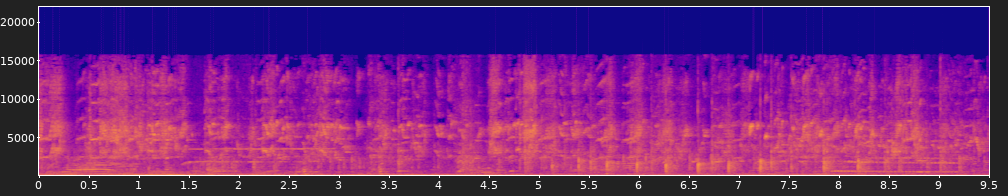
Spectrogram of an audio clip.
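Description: Many caged lovebirds chirping and chattering at once, with a run of quick, sharp repeated notes in the second half, over a steady murmur of people's voices.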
